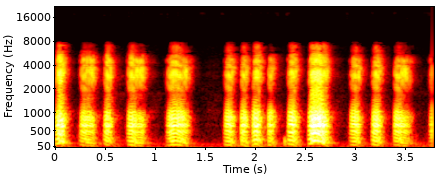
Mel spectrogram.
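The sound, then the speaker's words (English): A woman snores at night in a rhythm that follows the tune of a song she listened to before bed: about fifteen short, nasal, snorting bursts of varying pitch, a brief pause partway through, then more. No talking. “Each week we press our ear against the bedroom wall, whatever my mother listened to before she went to bed, picks and pulls in our unconscious mind, and that's the very tune that she snores. Let's have a listen tonight.”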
